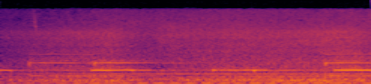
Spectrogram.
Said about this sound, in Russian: Какой-то шум присутствует. Он похож на звук мотора.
